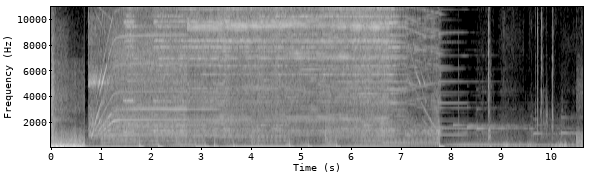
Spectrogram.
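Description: A cordless mitre saw, the Evolution R255SMS-DB-Li, cuts 25 by 25 mm steel piping with 1.5 mm walls: a loud, steady high-pitched metallic whine and grind lasting several seconds, then the motor winds down to quiet clicks.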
